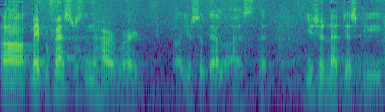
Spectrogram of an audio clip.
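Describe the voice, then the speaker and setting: A man's medium-pitched voice moves at a moderate pace with ordinary pitch variation, and there's noticeable noise in the background. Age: 60s. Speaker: architect. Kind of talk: TV interview.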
